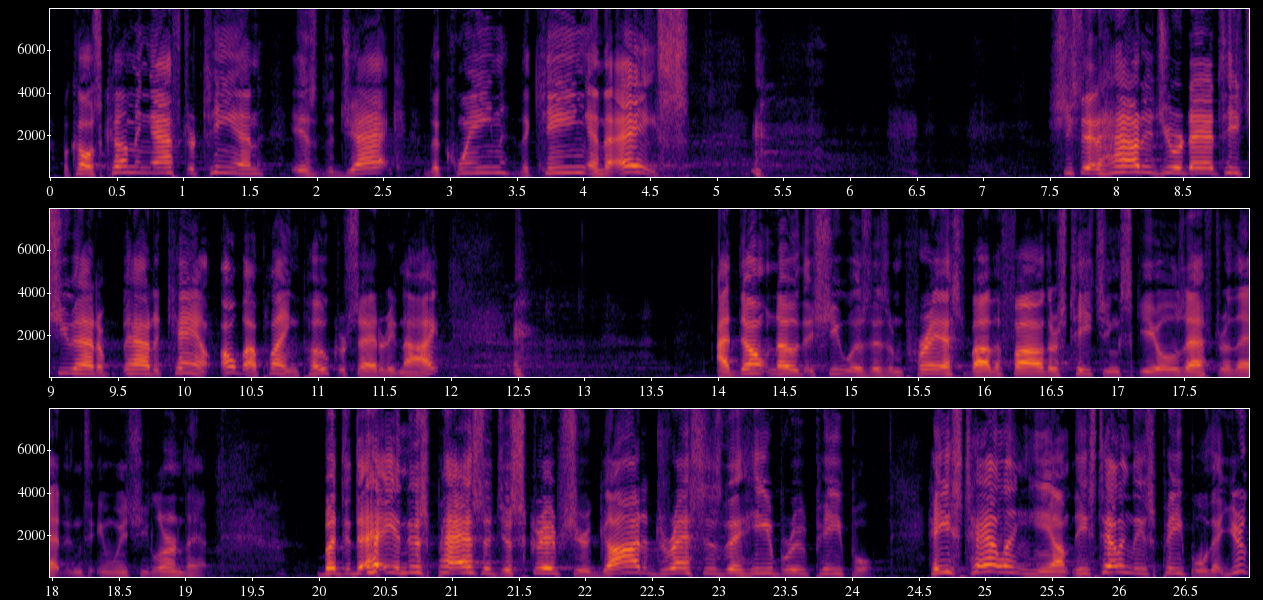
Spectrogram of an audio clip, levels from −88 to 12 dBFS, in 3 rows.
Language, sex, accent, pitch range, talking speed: English, male, American, 180-250 Hz, 160 wpm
